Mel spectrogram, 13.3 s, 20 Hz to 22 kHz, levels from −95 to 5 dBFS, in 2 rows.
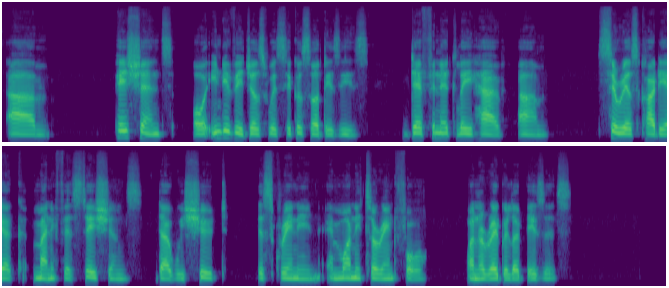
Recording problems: thin; very slightly; fading below 250 Hz

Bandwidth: 18 kHz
